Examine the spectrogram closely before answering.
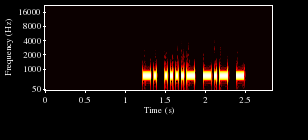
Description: Morse code, heard as a keyed tone, about 36 wpm, 700 Hz. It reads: N4KT
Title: USA Call Signs - 4 Characters - 4x Character Spacing - 35wpm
